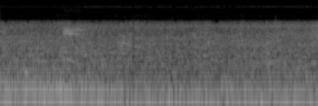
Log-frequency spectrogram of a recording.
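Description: Steady street traffic noise from a slow-moving jam of cars, pickups and motorbikes, with a low engine hum that stops about a second in.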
